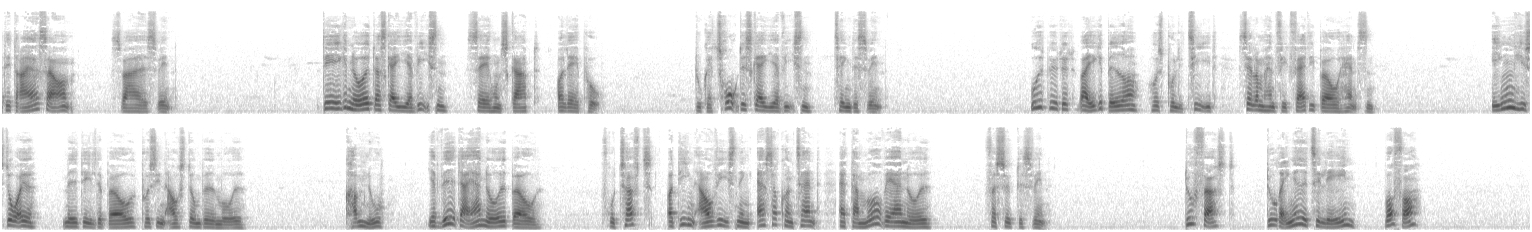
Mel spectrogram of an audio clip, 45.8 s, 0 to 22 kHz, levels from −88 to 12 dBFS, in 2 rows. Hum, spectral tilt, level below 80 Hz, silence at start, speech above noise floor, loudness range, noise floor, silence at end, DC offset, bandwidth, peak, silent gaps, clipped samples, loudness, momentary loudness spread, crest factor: none; -5 dB/octave; -72 dBFS; 0 s; 39 dB; 8 LU; -67 dBFS; 1.65 s; under 0.1%; 15.5 kHz; -8 dBFS; none; under 0.1%; -29 LUFS; 13 LU; 22 dB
